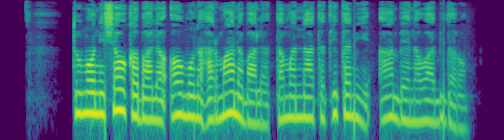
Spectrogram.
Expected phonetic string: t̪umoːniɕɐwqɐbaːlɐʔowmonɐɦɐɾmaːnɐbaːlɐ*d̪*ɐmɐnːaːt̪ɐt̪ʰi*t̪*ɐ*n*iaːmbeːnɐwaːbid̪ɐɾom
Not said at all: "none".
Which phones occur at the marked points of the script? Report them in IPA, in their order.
t̪, t̪, m

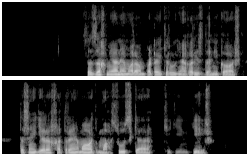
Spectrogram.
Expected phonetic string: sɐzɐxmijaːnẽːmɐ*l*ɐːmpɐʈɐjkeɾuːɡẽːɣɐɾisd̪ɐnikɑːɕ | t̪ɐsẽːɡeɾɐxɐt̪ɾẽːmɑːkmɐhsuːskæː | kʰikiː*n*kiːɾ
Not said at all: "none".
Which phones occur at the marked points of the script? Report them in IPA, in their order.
l, n

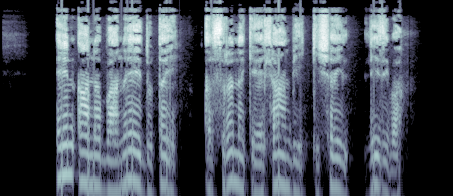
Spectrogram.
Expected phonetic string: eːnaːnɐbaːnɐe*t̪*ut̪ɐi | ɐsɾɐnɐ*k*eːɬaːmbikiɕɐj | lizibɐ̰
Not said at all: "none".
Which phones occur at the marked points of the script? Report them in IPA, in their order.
d̪, k

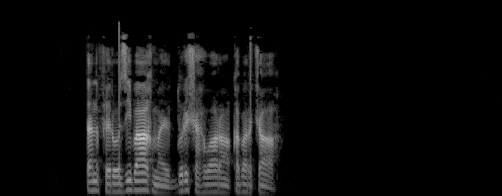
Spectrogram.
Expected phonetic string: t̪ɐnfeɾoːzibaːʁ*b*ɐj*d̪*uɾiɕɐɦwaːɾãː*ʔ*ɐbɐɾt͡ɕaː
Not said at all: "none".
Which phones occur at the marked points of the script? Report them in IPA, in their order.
m, d̪, q

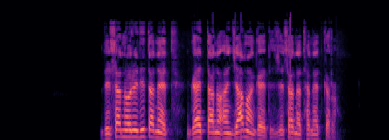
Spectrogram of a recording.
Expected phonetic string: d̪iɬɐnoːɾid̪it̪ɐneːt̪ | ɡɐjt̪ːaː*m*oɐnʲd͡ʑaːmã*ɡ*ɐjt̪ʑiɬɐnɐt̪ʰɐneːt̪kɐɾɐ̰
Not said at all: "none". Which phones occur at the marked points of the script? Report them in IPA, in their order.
n, ɡ

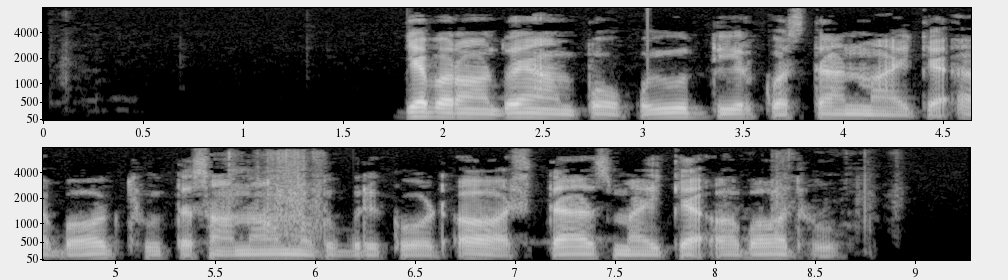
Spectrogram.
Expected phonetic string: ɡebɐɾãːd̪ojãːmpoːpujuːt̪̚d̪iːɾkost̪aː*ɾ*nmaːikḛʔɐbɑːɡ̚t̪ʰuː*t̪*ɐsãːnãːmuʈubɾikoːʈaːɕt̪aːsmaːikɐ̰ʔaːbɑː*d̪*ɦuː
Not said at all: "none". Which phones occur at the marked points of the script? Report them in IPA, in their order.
none, t̪, d̪

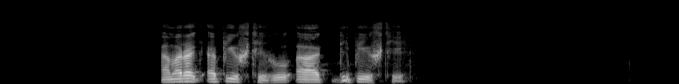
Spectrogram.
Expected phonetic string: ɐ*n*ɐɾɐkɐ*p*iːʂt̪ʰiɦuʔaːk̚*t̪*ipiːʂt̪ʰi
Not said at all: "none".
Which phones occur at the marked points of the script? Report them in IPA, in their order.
m, p, d̪

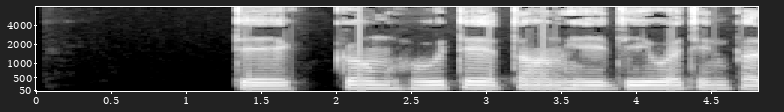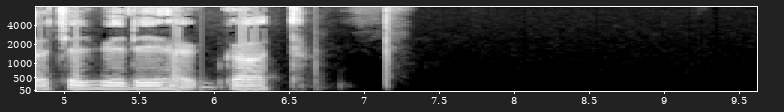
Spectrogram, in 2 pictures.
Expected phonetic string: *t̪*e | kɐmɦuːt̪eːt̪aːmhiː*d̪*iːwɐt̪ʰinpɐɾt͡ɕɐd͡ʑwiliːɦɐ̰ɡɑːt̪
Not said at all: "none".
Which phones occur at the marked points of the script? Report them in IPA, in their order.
t̪, d̪

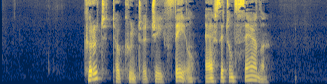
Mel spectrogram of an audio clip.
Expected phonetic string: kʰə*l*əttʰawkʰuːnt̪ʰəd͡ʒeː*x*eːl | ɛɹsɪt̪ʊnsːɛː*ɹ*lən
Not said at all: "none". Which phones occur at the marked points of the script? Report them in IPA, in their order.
ɾ, f, ɹ

